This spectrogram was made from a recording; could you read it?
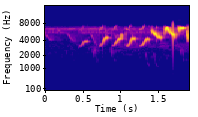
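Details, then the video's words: Seedeater known locally as papa-capim, singing in the bush, gives a building series of high twittering notes, short rising slurs repeated faster and louder toward the end. "paca capim cantando no mato"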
